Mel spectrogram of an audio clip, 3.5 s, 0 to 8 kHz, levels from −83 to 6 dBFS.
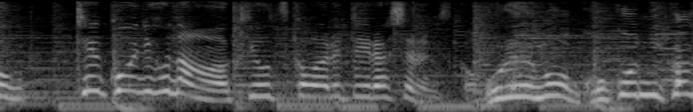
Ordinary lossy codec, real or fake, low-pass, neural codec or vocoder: none; real; none; none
